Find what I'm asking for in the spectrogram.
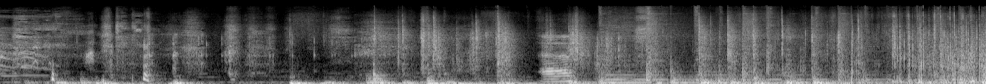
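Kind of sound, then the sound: household object, paper shuffling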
